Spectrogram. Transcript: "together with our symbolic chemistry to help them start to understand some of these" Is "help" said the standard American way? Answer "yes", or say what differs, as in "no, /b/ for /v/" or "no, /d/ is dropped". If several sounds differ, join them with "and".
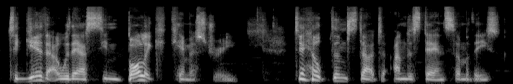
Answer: yes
